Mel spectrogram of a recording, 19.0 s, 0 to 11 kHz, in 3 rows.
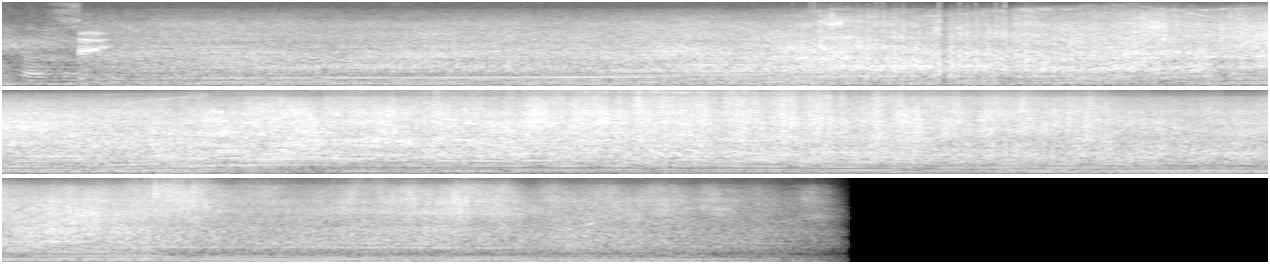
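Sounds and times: drag car engine accelerating: 0:00.0 - 0:16.9.

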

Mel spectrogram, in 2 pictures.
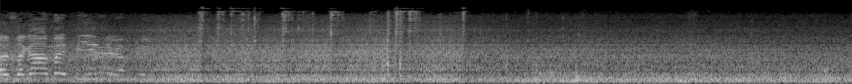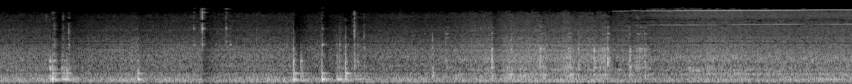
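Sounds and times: engine running: 0:00.0 - 0:17.0.

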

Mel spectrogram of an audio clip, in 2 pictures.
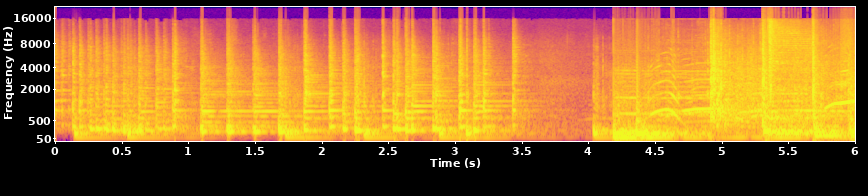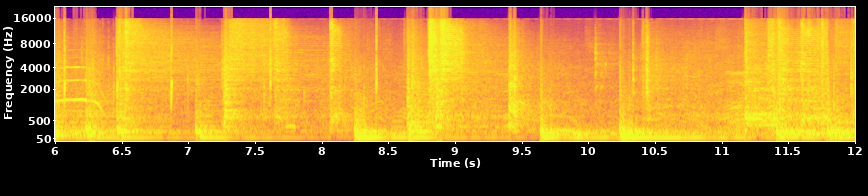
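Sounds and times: marching drumline playing: 0:00.0 - 0:12.0
cheering and whooping voices: 0:04.2 - 0:06.5.

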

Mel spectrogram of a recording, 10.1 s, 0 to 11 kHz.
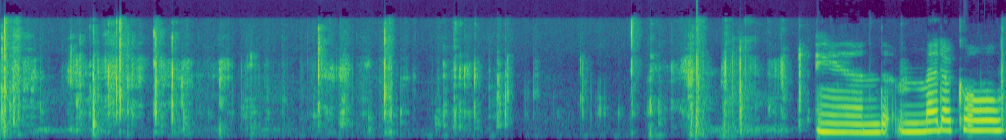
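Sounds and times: banknotes and plastic rustling: 0:00.0 - 0:08.2.

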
